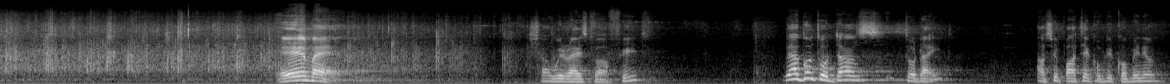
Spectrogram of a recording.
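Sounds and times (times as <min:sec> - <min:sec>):
church congregation applauding: 0:00.0 - 0:05.7
speech: 0:02.8 - 0:03.5, 0:05.4 - 0:06.5, 0:07.8 - 0:09.5, 0:10.4 - 0:11.6.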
